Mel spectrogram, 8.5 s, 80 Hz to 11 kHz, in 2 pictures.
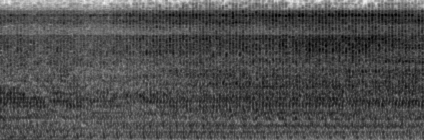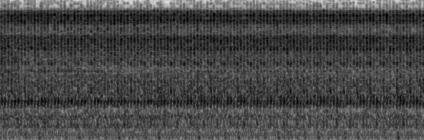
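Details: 1.9 TDI diesel (ALH/AGR/ASV/AHF) at steady idle after an oil change: sharp, even tapping about three per second over the clatter, from worn hydraulic lifters and piston slap. Rings likely burned by rare 30,000 km oil changes. New lifters almost cured it.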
